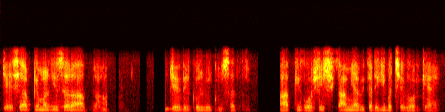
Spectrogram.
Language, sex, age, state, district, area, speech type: Urdu, male, 30-45, Delhi, Central Delhi, urban, conversation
